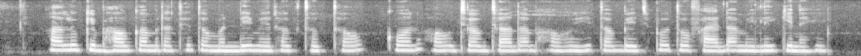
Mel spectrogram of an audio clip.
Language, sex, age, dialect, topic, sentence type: Chhattisgarhi, female, 25-30, Northern/Bhandar, agriculture, question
